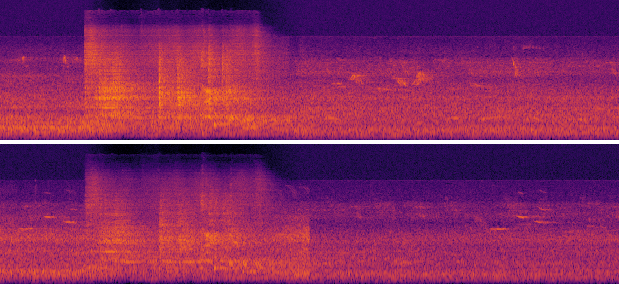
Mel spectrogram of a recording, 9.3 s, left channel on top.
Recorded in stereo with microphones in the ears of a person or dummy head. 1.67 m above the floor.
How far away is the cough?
About 1.0 m.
